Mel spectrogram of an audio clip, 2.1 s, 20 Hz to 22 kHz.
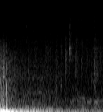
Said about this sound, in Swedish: nu ska vi mm. se om de skjuter salut här uppe. Nu ska vi höra, klockan är exakt 14.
